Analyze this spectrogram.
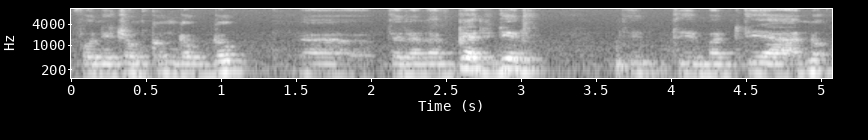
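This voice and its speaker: A man's fairly high voice at a moderate pace, with fairly even intonation and audible room echo. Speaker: war veteran. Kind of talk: oral history interview. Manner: halting.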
